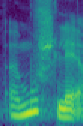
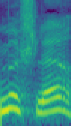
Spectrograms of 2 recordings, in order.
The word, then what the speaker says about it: Moeschler: Le lauréat est une lauréate, il s'agit de Vinciane Mouchler, si je l'ai bien prononcé en tout cas.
